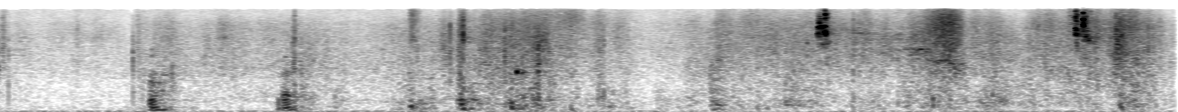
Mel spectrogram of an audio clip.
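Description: A couch creaks and rustles as two people tumble onto it.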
